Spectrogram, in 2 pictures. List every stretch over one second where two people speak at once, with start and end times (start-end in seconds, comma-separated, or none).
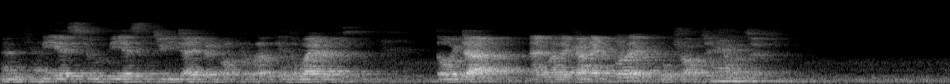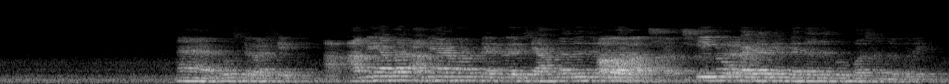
none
